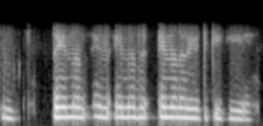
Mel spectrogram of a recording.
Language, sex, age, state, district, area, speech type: Punjabi, female, 18-30, Punjab, Fazilka, rural, conversation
